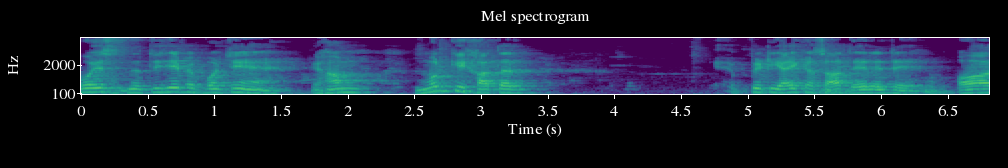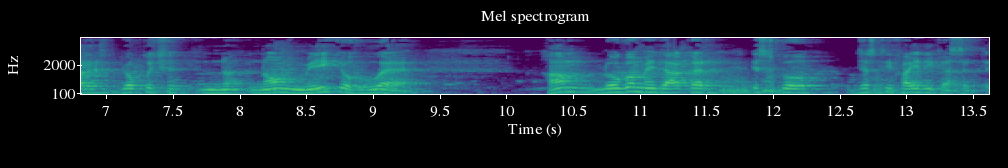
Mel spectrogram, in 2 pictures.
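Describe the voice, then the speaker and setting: A man's fairly high pitch with ordinary pitch variation and long, frequent pauses, amid noticeable background noise and audible room echo. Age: 60s. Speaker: local party politician and businessman. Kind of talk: press conference statement. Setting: press conference. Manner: halting, some stammering.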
